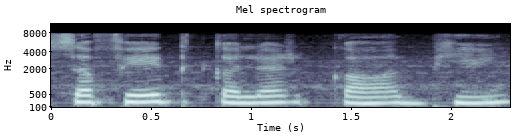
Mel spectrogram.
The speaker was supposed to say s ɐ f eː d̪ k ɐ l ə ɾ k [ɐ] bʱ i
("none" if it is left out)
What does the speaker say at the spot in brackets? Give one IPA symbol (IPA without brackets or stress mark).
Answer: a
